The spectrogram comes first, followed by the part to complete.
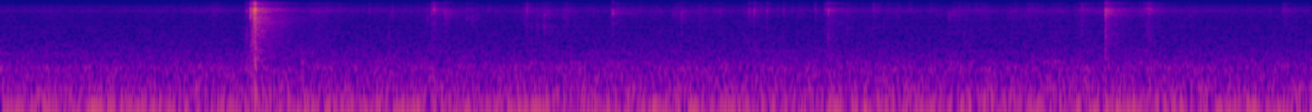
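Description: Faint scattered ticks of a boning knife working meat away from a whole fish's bones, with one sharp click about a second in.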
